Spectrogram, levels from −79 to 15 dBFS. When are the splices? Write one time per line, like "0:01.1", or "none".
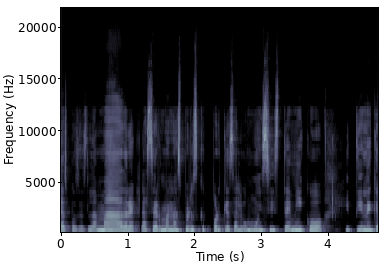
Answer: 0:01.2

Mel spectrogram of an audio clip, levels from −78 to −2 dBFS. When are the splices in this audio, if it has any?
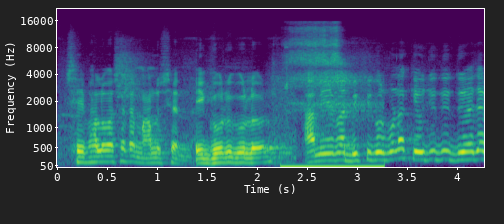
0:01.3
0:02.3

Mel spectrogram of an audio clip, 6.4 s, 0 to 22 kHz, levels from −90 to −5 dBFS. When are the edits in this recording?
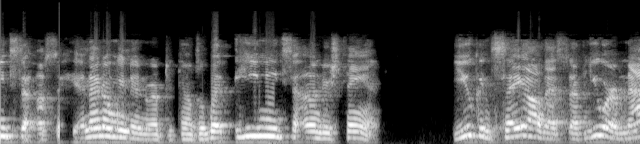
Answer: none

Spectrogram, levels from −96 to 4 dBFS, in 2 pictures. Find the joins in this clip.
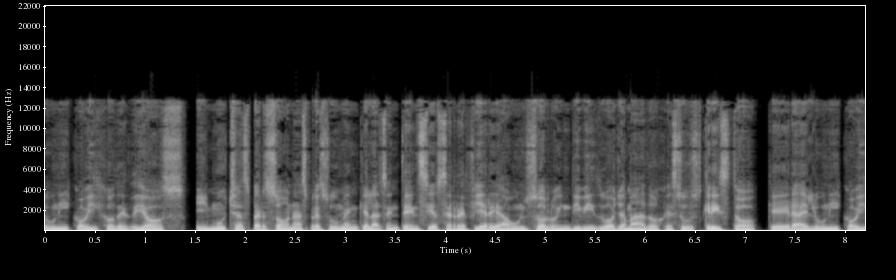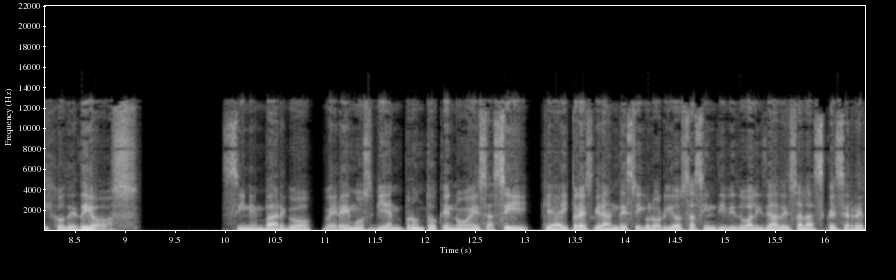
0:06.1

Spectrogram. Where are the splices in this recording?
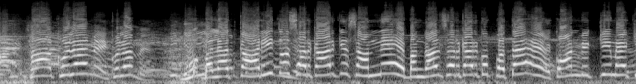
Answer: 0:01.6

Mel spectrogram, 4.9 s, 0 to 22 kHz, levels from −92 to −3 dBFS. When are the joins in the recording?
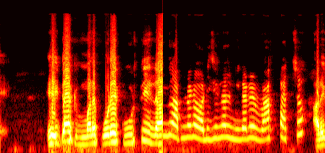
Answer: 0:02.4

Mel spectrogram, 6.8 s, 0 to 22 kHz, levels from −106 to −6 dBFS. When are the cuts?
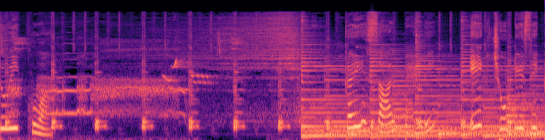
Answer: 0:01.5

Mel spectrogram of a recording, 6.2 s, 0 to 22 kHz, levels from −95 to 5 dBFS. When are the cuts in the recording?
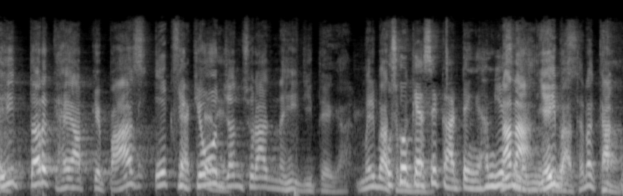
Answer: none

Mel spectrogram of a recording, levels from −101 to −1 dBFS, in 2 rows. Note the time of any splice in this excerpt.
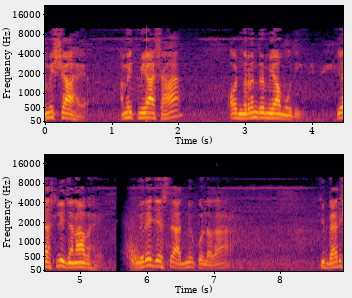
0:05.7

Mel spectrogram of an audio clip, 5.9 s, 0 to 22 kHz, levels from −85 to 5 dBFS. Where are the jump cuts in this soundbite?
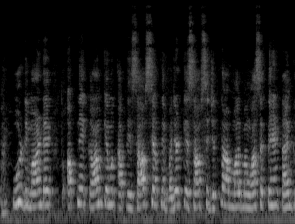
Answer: none

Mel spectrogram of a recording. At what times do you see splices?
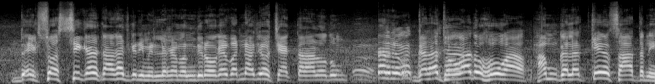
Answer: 0:03.8
0:05.3

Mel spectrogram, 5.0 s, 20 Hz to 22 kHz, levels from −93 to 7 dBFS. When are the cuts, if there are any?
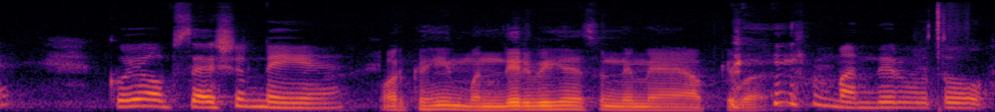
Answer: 0:01.9

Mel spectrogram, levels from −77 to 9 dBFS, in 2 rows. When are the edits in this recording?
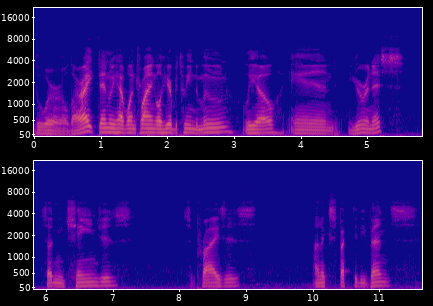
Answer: none

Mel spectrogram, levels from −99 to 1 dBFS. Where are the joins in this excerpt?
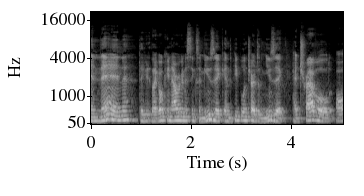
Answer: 0:00.9

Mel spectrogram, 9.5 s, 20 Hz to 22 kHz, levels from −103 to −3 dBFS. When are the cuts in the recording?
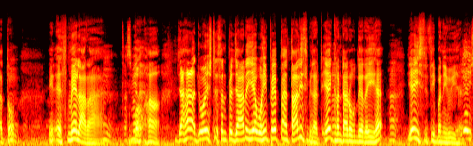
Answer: none

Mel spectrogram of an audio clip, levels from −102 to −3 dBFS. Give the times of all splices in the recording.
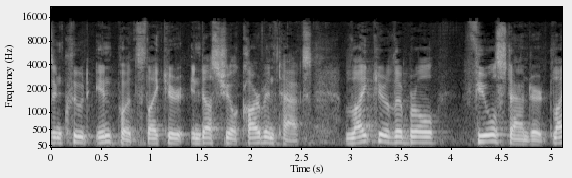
none

